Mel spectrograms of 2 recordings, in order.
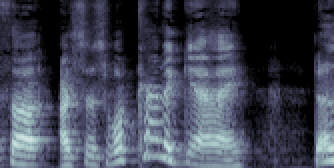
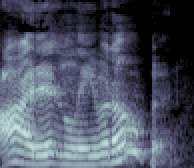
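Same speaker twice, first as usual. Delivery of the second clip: plain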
